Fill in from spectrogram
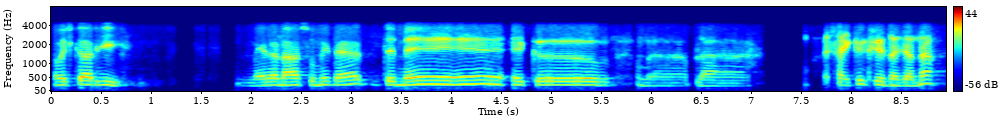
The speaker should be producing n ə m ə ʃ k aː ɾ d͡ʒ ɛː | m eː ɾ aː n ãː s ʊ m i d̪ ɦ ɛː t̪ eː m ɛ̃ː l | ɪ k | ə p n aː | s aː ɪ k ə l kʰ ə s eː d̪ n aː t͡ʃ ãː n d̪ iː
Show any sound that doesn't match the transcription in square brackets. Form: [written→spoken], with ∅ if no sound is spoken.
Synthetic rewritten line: n ə m ə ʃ k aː ɾ d͡ʒ [ɛː→iː] | m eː ɾ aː n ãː s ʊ m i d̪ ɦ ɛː t̪ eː m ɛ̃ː [l→∅] | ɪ k | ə p n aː | s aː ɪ k ə l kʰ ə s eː d̪ n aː t͡ʃ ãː n d̪ [iː→aː]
